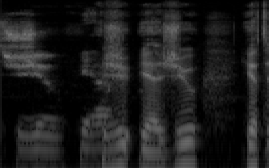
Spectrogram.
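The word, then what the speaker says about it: Xu: turns out to be, is it pronounced Zhu? X-U? Zhu? Yeah, something like that. I think it's Zhu.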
